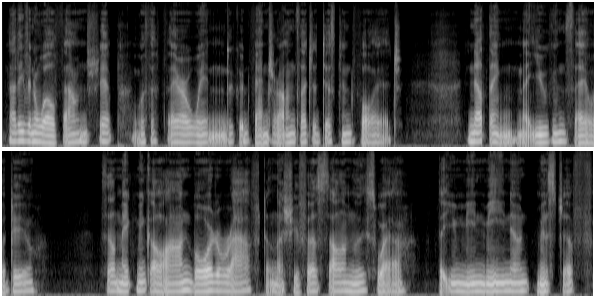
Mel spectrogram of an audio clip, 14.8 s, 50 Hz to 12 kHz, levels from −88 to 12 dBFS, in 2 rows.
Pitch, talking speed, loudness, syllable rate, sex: 140 Hz, 175 wpm, -19 LUFS, 4.3 syllables/s, female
